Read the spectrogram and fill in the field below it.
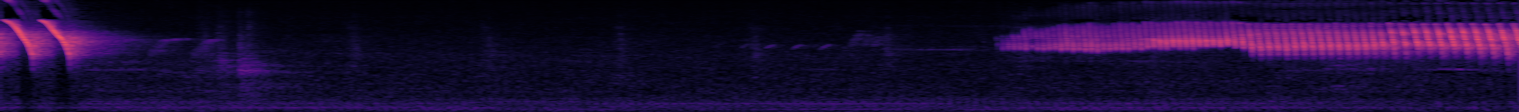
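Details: Belgian canary singing, used for song training: a few loud descending sweeps open, then a long near-silent pause before a dense, rapid high trill buzzes steadily to the end.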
